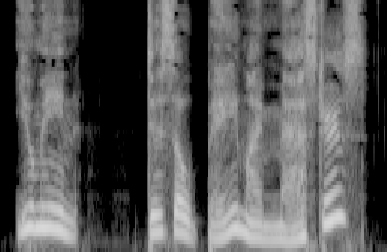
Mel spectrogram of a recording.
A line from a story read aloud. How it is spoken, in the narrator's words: he gasped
